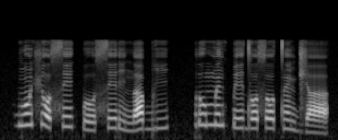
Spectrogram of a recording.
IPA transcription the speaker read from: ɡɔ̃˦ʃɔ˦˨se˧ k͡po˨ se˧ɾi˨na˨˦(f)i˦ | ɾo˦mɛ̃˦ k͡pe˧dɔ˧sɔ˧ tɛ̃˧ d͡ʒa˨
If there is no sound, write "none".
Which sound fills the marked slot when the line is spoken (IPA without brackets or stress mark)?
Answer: b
